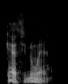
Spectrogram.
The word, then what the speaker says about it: Nguyen: Kathy Nguyen. Did I say that right? – Yeah, Kathy Nguyen.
